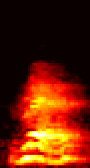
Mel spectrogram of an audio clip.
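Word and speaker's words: read: से बोल रही हूं रेट की सेकंड फॉर्म को प्रोनाउंस अलग तरीके से किया जाता है स्पेलिंग से होती है आर ये दी रीड एंड रद रेड भी इसे पढ़ रहे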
